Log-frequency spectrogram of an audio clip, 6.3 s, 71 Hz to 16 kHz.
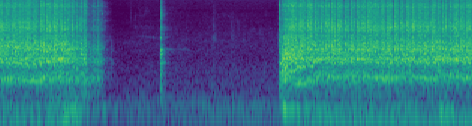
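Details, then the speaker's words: Old 4-cylinder flathead (1937 Willys) generator engine sat outdoors for years, after fixing loose coil wire: long cranking bursts with one sharp pop, won't catch; all plugs soaking wet, transmission fluid in intake suspected. "Well, she's trying, just won't get there yet."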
